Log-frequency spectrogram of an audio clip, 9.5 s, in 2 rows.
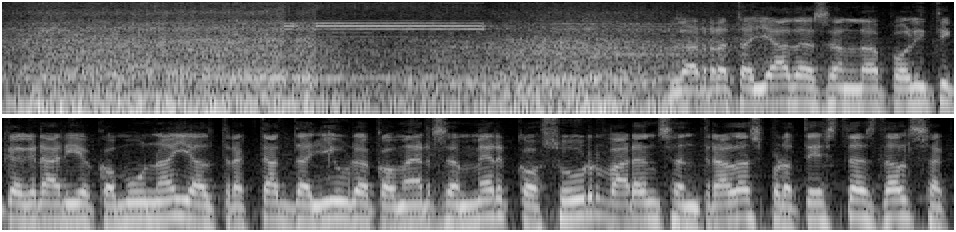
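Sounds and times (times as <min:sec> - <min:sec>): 
tractor engines on roads rumbling: 0:00.0 - 0:09.5
horn honking: 0:01.2 - 0:03.6
speech: 0:03.4 - 0:09.5.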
